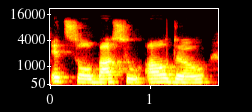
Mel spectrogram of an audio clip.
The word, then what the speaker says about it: Itzel Basualdo: This outsider is head curator, Itzel Basualdo, commonly pronounced Itzel Basualdo.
